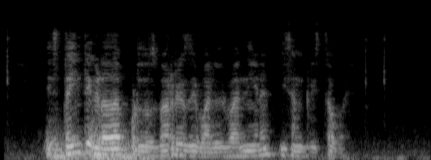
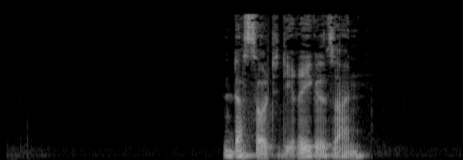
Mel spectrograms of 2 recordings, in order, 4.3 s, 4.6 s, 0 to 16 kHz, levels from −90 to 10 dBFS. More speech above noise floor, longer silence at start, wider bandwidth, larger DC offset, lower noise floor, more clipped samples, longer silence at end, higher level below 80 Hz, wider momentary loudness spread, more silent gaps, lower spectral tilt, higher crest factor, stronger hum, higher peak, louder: second, 31 dB vs 55 dB; second, 0.45 s vs 2.25 s; second, 7.6 kHz vs 12 kHz; neither; second, -56 dBFS vs -85 dBFS; neither; second, 0.3 s vs 1 s; first, -38 dBFS vs -58 dBFS; first, 17 LU vs 13 LU; neither; first, -10 dB/octave vs -4 dB/octave; second, 18 dB vs 24 dB; neither; first, -8 dBFS vs -12 dBFS; first, -26 LUFS vs -30 LUFS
